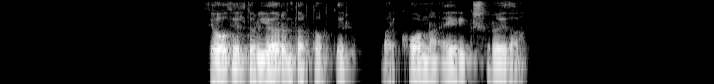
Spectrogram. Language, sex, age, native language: Icelandic, male, 50-59, Icelandic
